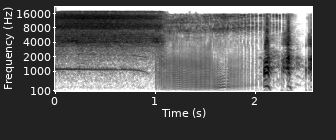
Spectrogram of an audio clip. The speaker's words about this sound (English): Oh, no! Oh, I felt the breeze of that. Oh, disgusting. The wind of humanity. Oh, there's the stink. It is you. You are the phantom farter. I have proof. But are you going to release footage of me farting in your face?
